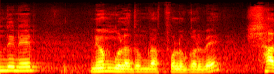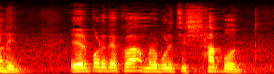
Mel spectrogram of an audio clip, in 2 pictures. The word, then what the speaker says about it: স্বাধীন: আর এখন কি বলছি, শব্দের শুরুতে বফলা যুক্ত হলে বয়ের উচ্চারণ হয় না, তবে সংযুক্ত বর্ণটি সামান্য জোর দিয়ে উচ্চারণ করতে হয়।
